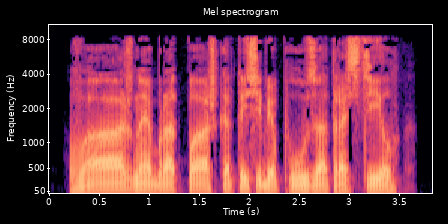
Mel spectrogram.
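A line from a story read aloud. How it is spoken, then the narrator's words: Sighing. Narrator (Russian): сказал он и вздохнул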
